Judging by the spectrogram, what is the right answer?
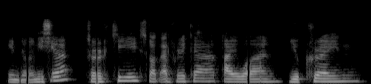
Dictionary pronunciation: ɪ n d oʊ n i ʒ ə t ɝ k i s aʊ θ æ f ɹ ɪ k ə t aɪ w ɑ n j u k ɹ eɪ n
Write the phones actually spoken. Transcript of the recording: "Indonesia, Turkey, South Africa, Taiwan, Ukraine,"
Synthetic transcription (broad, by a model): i n d oʊ n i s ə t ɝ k i s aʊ t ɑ f ɹ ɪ k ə t aɪ w ɑ n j u k ɹ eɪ n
